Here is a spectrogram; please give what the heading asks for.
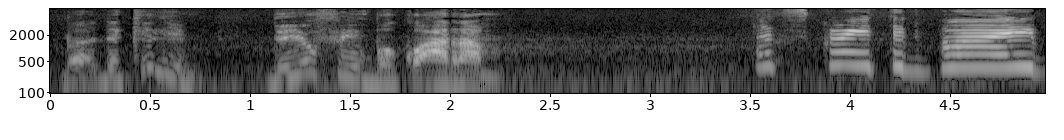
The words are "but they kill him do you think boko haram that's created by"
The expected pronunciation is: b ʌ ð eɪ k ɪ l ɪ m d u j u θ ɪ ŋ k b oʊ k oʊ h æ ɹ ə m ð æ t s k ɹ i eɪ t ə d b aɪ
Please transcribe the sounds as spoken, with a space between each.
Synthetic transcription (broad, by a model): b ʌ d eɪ k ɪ l ɪ m d u j u f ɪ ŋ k b oʊ k oʊ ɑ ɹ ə m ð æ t s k ɹ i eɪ t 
